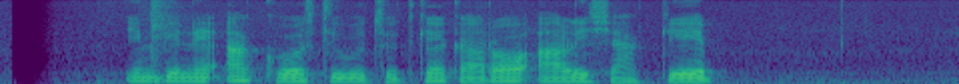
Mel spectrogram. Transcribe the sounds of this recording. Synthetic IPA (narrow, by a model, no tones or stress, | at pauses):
ʔimpineʔaɡ̥ɔ̤sd̪̥i̤wud̥ʒ̥ṳt̪̚kekaɾoʔaliʃakɪp̚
